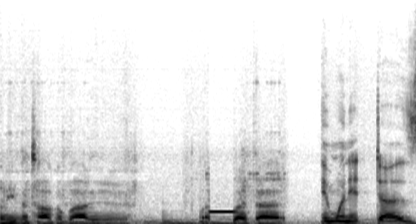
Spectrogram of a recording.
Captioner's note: beep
